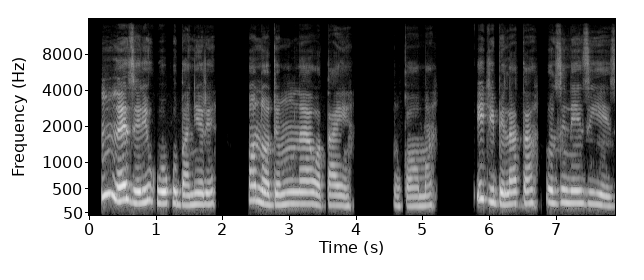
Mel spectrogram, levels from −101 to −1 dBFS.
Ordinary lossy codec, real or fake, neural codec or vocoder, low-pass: none; real; none; 14.4 kHz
